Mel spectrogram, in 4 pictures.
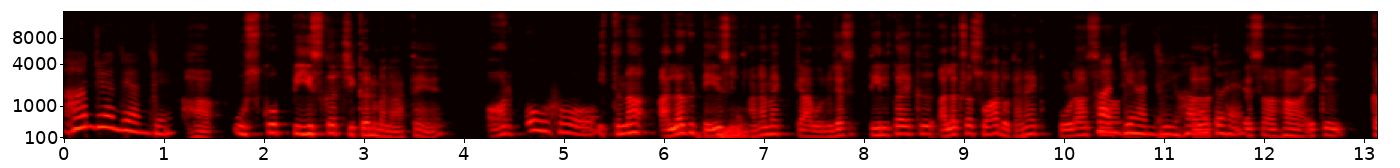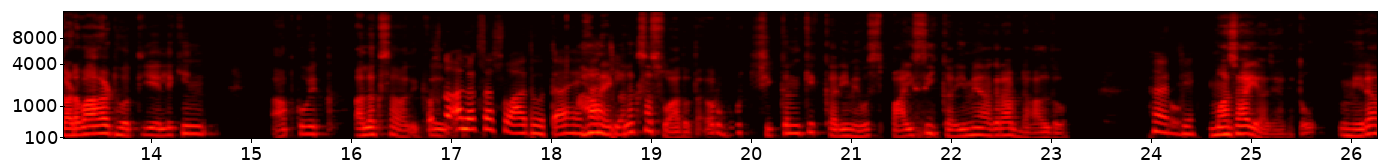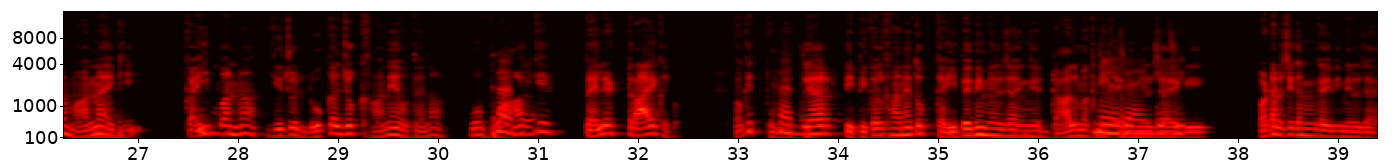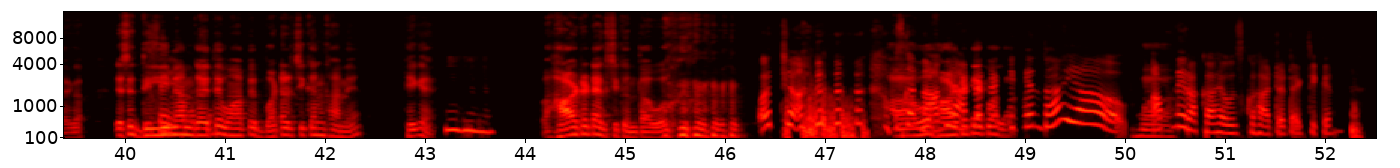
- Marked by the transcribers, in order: in English: "टेस्ट"; wind; other background noise; tapping; in English: "स्पाइसी"; in English: "ट्राई"; in English: "टिपिकल"; in English: "हार्ट अटैक"; laugh; in English: "हार्ट अटैक"; in English: "हार्ट अटैक"; in English: "हार्ट अटैक"
- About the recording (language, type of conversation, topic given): Hindi, podcast, सफ़र के दौरान आपने सबसे अच्छा खाना कहाँ खाया?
